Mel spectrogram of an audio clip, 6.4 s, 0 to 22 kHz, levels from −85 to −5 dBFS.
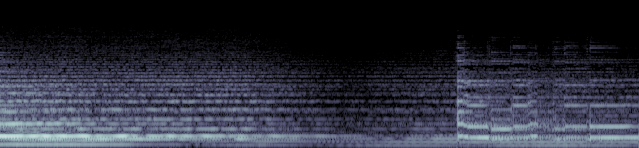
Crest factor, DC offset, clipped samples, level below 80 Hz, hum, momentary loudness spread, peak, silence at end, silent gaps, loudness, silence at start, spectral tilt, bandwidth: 16 dB; under 0.1%; under 0.1%; -60 dBFS; none; 23 LU; -12 dBFS; 0 s; none; -28 LUFS; 0 s; -8 dB/octave; 7 kHz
